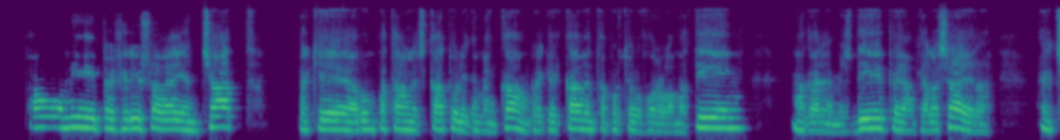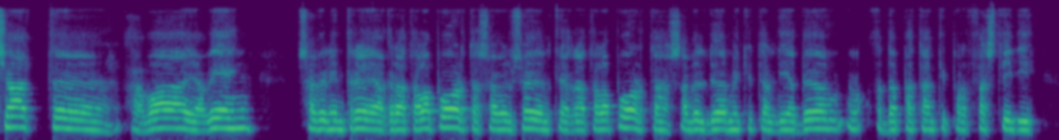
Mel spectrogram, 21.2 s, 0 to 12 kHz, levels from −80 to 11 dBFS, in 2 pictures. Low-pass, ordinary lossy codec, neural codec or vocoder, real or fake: 9.9 kHz; Opus, 24 kbps; none; real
